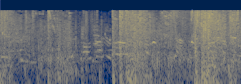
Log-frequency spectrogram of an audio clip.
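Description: Rapid automatic gunfire in the video game Fortnite, a dense stream of bursts running throughout, loud and close, with a player's voice talking over part of it.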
